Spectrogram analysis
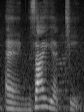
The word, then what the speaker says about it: anxiety: about the next word anxiety anxiety how many syllables do you hear anxiety four syllables where's the stress four syllables stress the second anxiety anxiety is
